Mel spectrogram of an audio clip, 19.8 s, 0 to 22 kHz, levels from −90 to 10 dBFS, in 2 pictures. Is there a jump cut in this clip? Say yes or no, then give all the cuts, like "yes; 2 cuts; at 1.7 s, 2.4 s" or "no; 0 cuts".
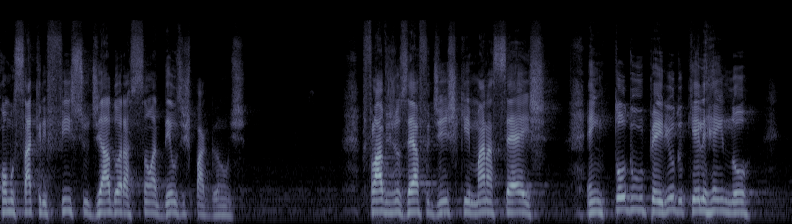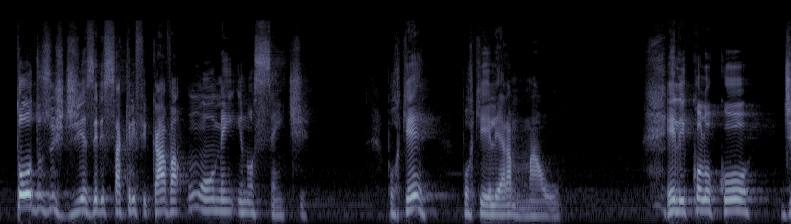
no; 0 cuts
